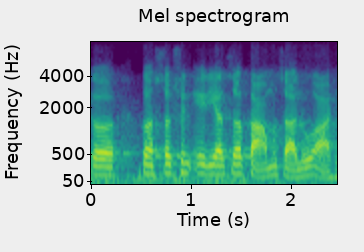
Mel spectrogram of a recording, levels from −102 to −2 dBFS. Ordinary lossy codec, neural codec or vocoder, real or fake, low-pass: Opus, 32 kbps; none; real; 7.2 kHz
